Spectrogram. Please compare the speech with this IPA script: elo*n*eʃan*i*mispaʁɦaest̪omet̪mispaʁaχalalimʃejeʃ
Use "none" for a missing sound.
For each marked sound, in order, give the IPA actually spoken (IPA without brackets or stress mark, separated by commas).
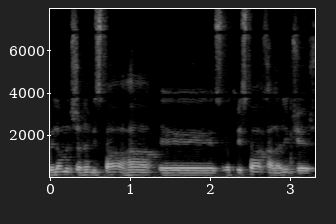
m, e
